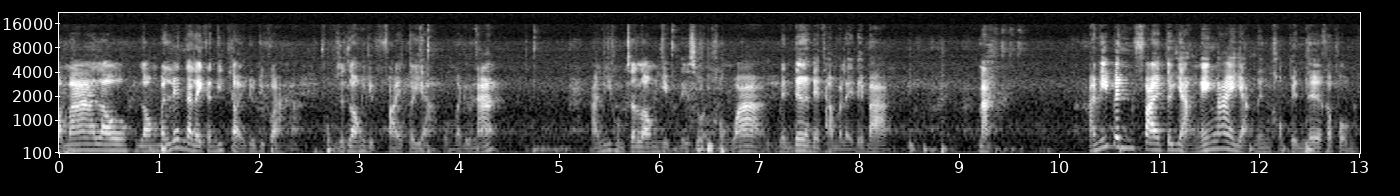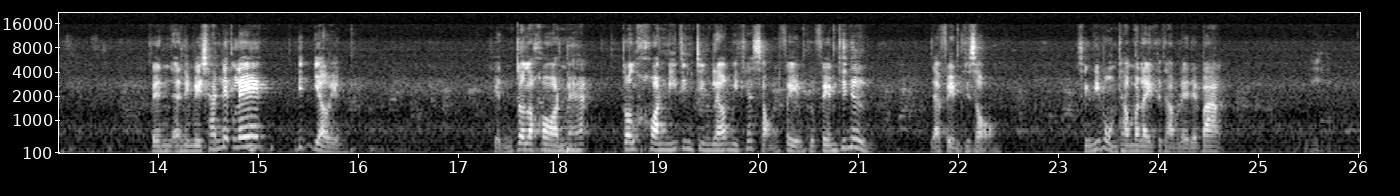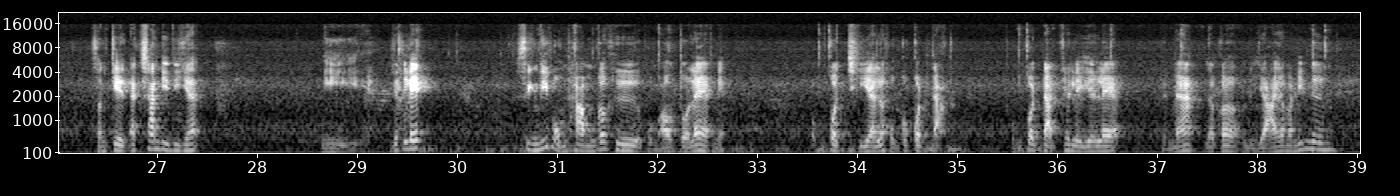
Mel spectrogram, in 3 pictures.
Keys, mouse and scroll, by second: 0.4 click, 1.2 ctrl+z, 3.6 click.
